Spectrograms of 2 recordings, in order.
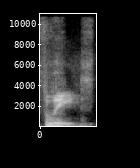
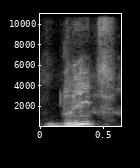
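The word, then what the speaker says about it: Vliet: Roland confirmed his pronounced Vleet yeah Vleet oh Vleet okay so it sounds more French that's why I'm ignorant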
